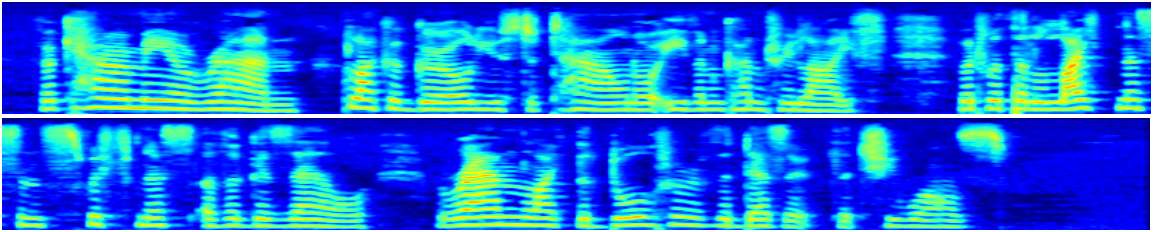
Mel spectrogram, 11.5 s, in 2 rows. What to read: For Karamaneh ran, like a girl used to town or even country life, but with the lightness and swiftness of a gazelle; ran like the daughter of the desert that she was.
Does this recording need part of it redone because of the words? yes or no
no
